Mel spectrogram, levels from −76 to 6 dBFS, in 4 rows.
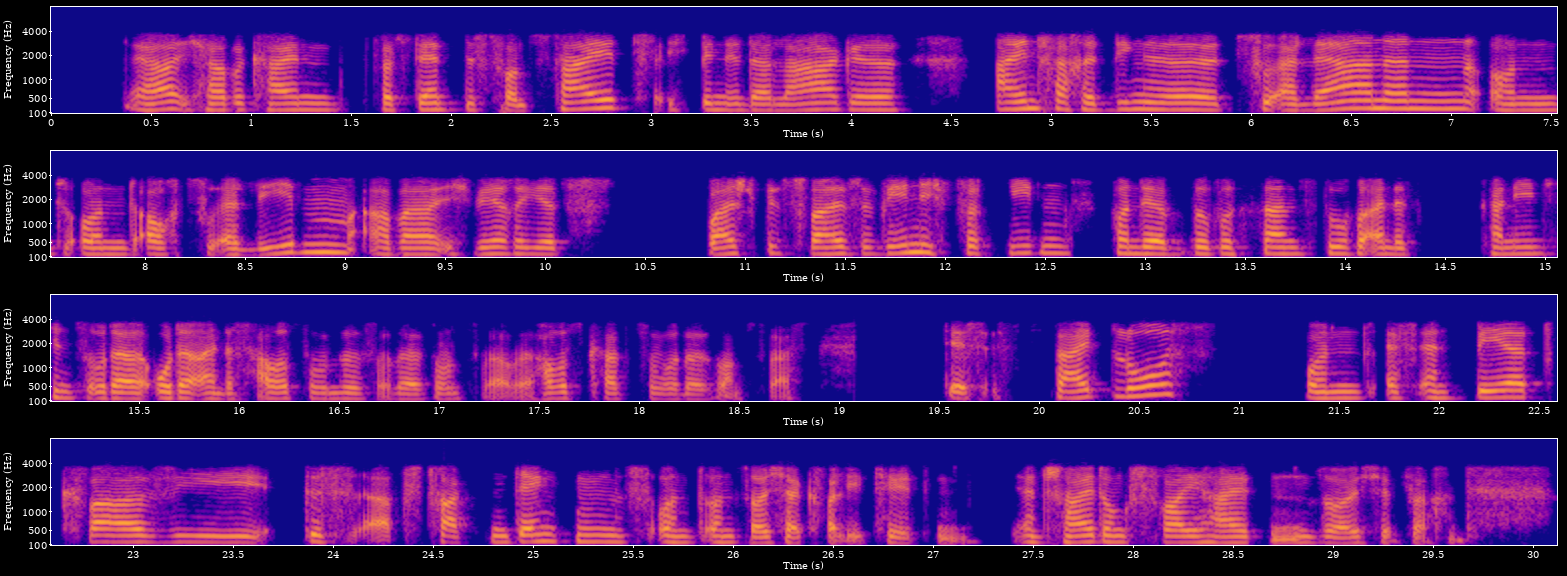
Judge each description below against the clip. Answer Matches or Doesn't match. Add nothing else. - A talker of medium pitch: Matches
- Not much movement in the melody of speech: Matches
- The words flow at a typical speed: Doesn't match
